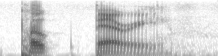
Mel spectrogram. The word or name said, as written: pokeberry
